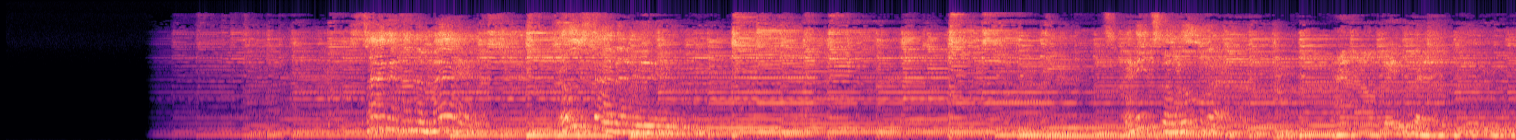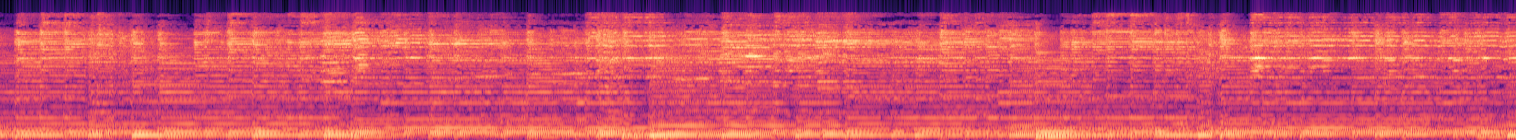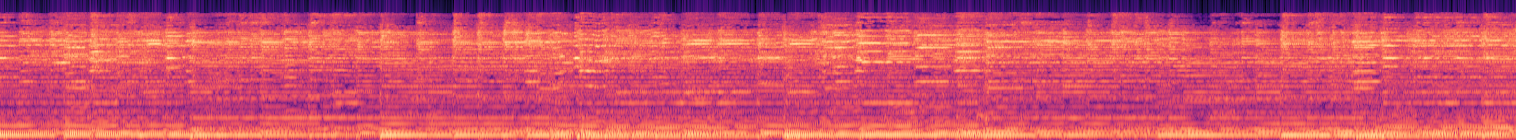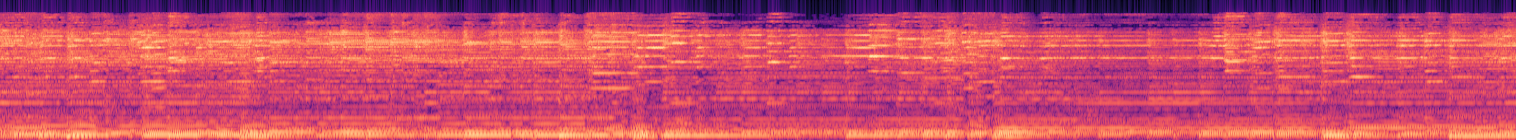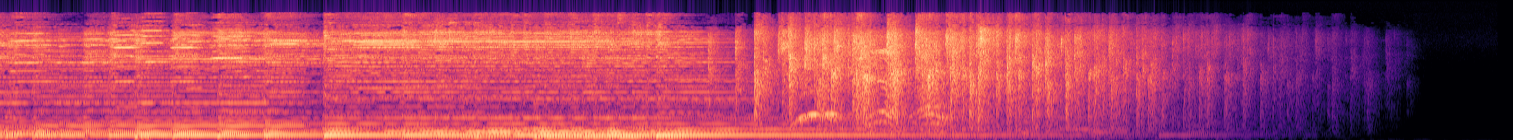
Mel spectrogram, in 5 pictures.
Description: Malga Ime (Verona - Italy)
